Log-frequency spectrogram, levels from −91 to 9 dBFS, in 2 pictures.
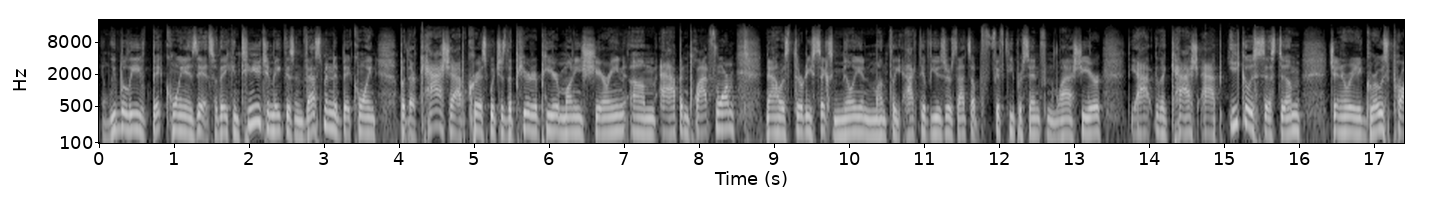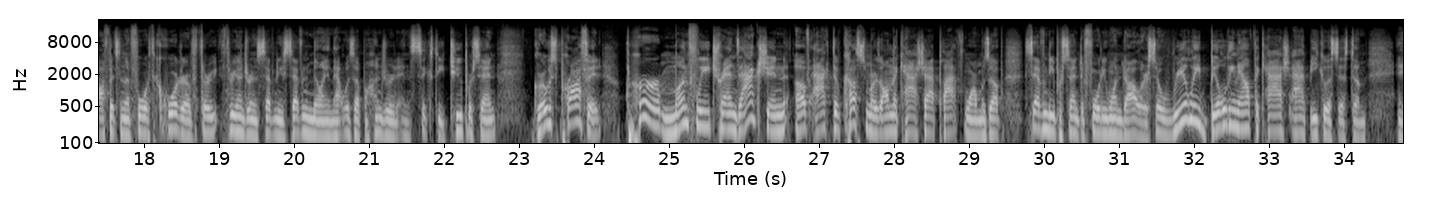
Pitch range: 145-170 Hz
